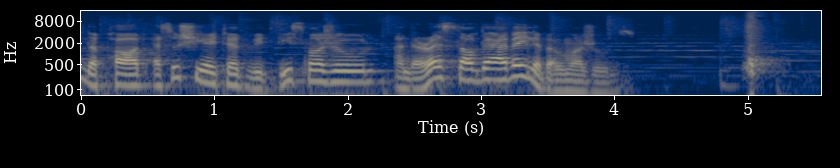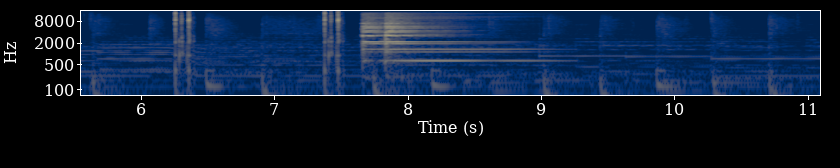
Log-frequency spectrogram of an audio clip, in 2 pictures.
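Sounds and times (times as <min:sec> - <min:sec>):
quick clicks: 0:07.4 - 0:07.6
bright bell chime: 0:07.6 - 0:09.2.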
